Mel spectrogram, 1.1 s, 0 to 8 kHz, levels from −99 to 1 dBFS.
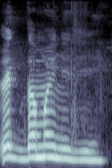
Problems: continuous background conversations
